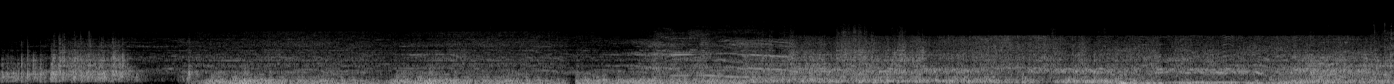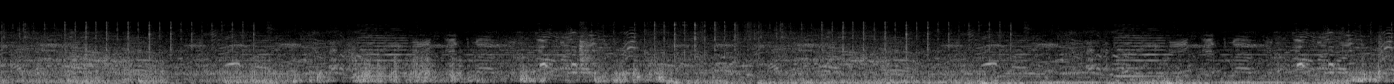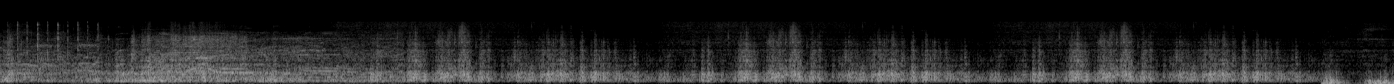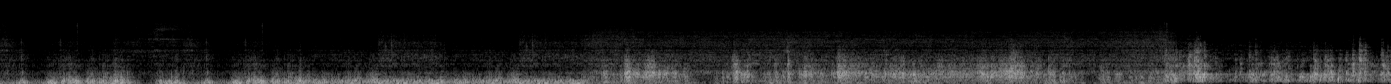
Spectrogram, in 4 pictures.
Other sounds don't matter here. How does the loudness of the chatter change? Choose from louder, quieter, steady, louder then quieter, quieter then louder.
louder.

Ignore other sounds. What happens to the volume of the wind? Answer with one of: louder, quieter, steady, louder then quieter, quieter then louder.
steady.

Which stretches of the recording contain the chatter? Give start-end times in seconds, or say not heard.
0.2-31.9.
